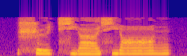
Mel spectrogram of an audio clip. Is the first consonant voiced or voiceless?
voiceless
